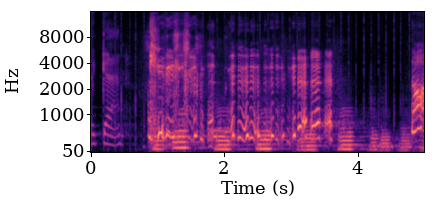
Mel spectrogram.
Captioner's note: giggling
